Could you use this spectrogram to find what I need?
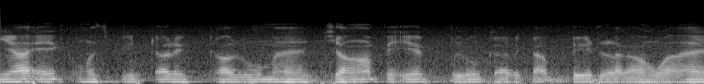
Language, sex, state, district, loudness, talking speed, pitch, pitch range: Hindi, male, Bihar, West Champaran, -19 LUFS, 135 wpm, 115 Hz, 110-120 Hz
